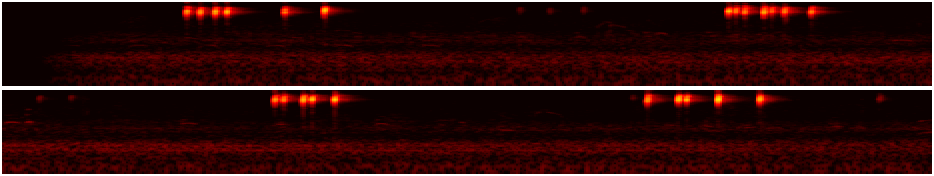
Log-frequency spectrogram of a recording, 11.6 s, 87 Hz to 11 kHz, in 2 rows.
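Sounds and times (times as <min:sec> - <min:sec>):
soft faint bird notes: 0:00.6 - 0:11.6
European robin Erithacus rubecula sharp dry ticking calls: 0:01.1 - 0:02.2, 0:04.5 - 0:05.2, 0:07.5 - 0:08.1, 0:09.7 - 0:11.5.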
